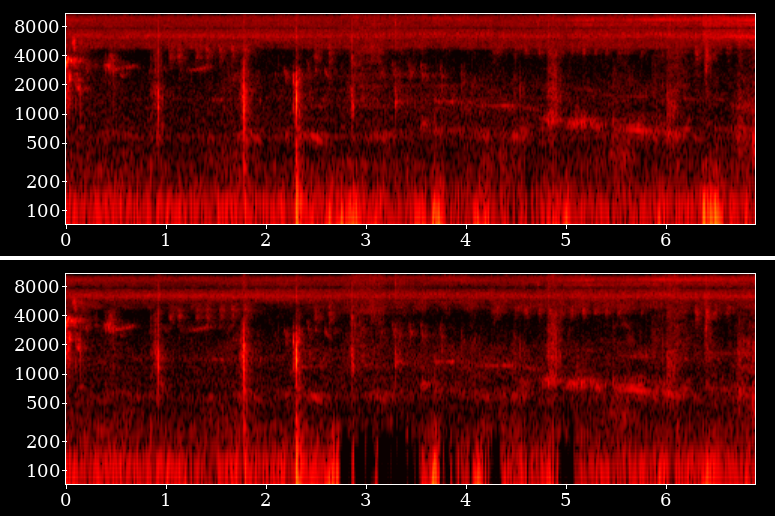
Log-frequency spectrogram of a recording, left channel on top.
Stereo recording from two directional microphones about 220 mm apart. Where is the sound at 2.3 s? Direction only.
30° left (ahead or behind).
